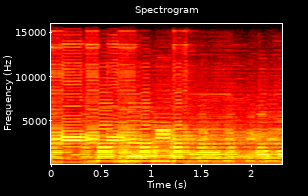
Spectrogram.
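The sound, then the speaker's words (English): Many car horns honk at once at a Sunday church gathering: a loud, dense blare of overlapping tones held steadily throughout with no clear pauses. “Let's give them a honk of gratitude.”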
